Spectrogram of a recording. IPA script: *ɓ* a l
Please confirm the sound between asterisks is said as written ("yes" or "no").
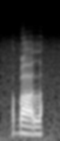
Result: yes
